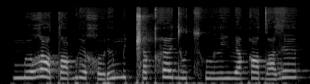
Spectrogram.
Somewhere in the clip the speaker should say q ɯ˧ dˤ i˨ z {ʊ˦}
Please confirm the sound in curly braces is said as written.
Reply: no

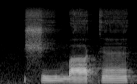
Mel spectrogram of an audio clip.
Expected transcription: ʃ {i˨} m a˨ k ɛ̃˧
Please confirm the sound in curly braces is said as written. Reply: yes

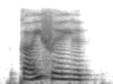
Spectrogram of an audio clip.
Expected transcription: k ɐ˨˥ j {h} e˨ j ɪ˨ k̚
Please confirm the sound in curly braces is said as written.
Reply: no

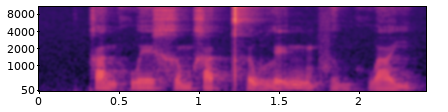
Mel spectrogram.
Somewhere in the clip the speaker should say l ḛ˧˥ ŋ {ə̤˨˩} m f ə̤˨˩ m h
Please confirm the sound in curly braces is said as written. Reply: no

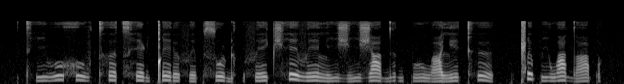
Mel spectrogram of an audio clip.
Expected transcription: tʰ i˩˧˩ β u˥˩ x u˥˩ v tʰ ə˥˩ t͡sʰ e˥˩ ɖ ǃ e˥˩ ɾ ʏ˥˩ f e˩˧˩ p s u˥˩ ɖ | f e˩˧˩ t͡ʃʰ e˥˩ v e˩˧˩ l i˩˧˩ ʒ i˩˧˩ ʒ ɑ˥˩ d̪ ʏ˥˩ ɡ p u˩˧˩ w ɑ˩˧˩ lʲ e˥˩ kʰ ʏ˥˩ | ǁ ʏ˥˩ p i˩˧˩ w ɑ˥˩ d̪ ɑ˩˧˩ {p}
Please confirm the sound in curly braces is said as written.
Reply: yes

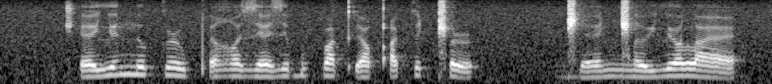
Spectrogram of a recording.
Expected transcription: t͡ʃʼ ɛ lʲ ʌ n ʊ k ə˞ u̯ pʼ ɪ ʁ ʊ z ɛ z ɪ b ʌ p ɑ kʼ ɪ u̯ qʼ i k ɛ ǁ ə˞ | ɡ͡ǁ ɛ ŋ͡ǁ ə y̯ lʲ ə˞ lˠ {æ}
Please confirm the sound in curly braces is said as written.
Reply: yes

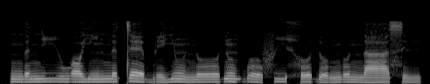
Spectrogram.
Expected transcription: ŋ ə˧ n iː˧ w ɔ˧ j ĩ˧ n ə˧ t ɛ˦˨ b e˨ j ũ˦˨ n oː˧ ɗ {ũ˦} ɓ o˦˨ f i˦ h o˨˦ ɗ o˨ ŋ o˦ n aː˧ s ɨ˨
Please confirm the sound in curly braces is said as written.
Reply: yes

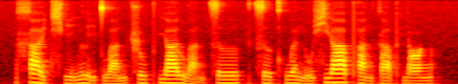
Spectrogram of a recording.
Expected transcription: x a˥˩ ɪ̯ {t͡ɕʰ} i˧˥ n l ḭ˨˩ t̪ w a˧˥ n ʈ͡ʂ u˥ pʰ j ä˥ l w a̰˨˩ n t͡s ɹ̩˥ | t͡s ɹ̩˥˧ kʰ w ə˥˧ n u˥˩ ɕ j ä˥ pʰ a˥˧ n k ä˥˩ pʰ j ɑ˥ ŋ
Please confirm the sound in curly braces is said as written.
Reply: yes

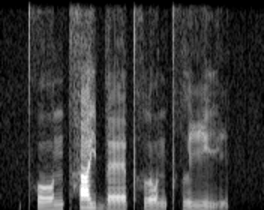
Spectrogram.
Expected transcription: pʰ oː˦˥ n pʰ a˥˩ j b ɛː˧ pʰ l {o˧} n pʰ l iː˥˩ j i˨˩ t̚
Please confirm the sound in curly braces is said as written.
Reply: yes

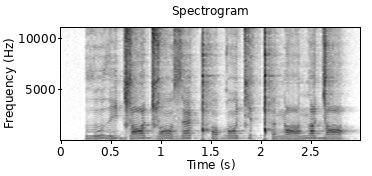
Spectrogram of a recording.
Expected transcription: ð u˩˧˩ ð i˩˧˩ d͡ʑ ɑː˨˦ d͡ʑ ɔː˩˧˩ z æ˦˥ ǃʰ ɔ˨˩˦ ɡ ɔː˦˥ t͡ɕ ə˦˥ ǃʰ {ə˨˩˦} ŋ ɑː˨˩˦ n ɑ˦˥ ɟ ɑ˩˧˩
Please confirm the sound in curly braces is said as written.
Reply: yes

